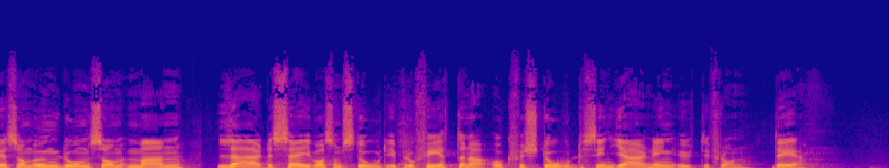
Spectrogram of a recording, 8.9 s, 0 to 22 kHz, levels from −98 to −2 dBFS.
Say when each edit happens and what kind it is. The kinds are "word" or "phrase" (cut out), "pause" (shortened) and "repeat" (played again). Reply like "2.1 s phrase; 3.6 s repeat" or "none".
2.0 s pause

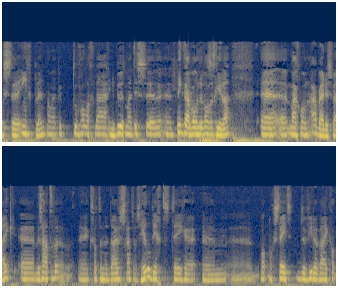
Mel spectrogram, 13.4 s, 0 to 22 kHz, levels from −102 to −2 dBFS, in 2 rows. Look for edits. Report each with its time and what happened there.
2.1 s word; 2.4 s word; 3.5 s word; 4.3 s word; 5.9 s word; 7.3 s word; 9.3 s word; 11.8 s word

